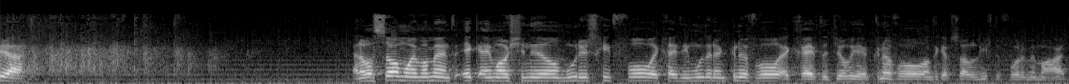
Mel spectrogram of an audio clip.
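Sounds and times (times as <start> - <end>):
speech: 0.0 - 0.4, 3.5 - 10.6
church congregation applauding during a service: 0.0 - 2.3
faint constant hum: 0.0 - 10.6.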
